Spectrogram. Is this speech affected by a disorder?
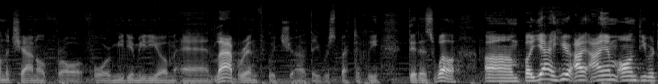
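No.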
